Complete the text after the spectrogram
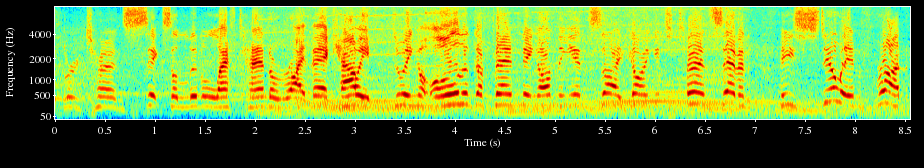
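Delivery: building excitement through the corner; motorsport commentator. Real, not acted. Live race play-by-play.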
